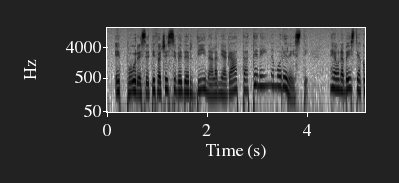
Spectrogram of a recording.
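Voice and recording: The speaker reads aloud in a natural voice with lively intonation.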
